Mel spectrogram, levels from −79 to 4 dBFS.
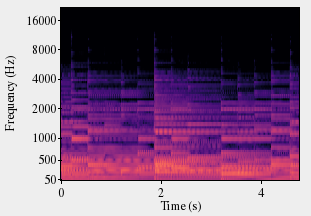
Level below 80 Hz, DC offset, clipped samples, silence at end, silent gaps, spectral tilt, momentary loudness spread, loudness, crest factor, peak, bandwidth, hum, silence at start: -44 dBFS; 0.3%; under 0.1%; 0 s; none; -8 dB/octave; 5 LU; -26 LUFS; 14 dB; -12 dBFS; 11 kHz; none; 0 s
